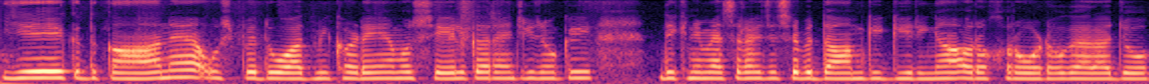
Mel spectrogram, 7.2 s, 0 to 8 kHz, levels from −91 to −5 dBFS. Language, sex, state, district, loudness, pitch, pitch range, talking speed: Hindi, female, Delhi, New Delhi, -16 LUFS, 215 Hz, 210-220 Hz, 240 wpm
